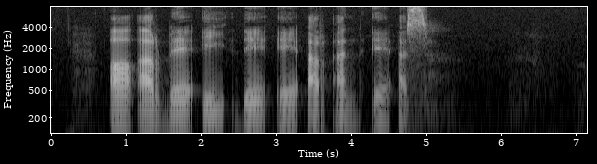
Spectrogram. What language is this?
Norwegian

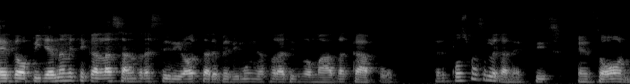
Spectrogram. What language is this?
Greek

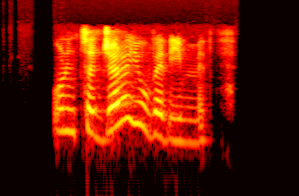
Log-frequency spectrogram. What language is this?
Kabyle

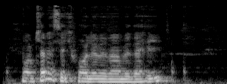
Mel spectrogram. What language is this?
Persian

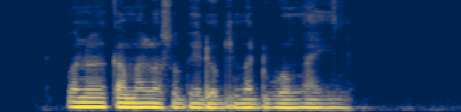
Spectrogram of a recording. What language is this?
Luo (Kenya and Tanzania)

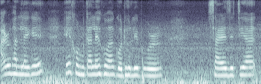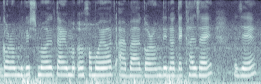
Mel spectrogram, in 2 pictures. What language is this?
Assamese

